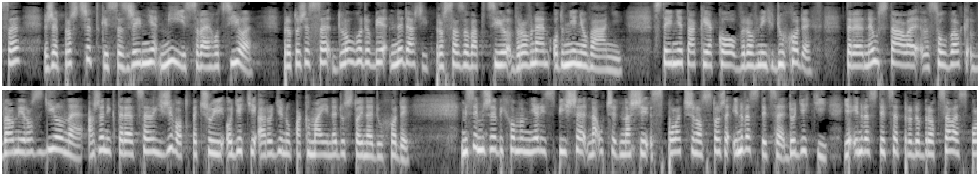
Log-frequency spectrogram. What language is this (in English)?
Czech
